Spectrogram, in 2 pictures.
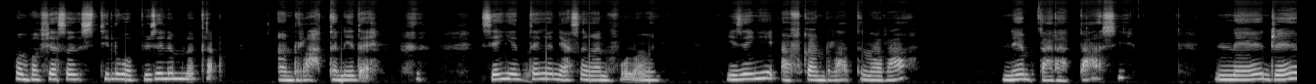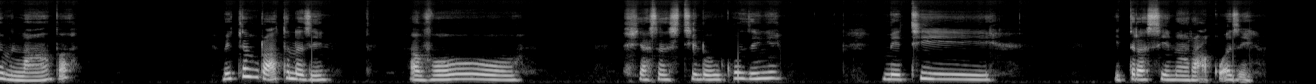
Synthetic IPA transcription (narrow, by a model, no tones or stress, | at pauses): fombəfiasanisi̥t̪iluabyzenaminaka | anɖ͡ʐurat̪aned̪ḛ | z̥eɲenit̪eŋəniasaŋanivo̰lo̰ŋani̥ | izeɲiʔafḁkanurat̪inəra | neamid̪̥aɾat̪asi | neɳɖ͡ʐeamilambə | met̪anurat̪inəzeɲi̥ | avo | fiasanst̪ʰiloikuazeɲi | met̪ʰi | it̪iɾasenəɾa̰kuazḛɲi̥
